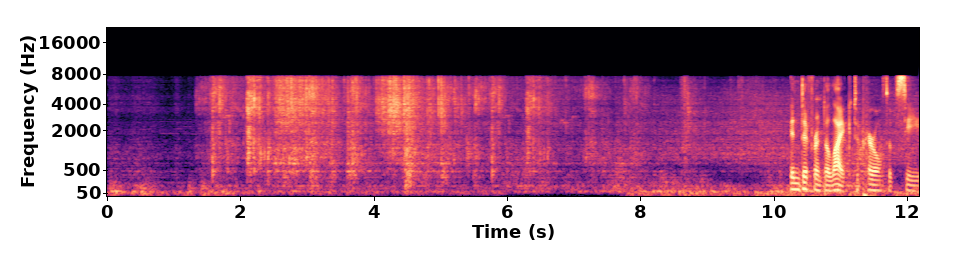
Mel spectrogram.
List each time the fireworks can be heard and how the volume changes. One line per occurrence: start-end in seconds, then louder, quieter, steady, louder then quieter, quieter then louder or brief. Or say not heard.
2.4-8.1 quieter.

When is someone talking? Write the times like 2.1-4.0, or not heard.
10.2-12.1.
